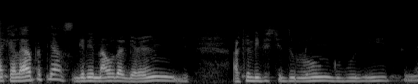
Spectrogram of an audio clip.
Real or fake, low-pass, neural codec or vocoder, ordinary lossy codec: real; 7.2 kHz; none; none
